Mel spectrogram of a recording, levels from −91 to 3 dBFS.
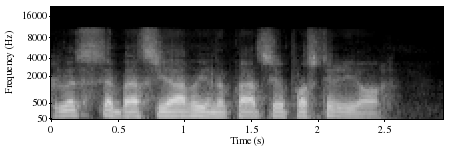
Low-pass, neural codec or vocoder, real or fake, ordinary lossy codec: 10.8 kHz; codec, 16 kHz in and 24 kHz out, 0.8 kbps, FocalCodec, streaming, 65536 codes; fake; AAC, 32 kbps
